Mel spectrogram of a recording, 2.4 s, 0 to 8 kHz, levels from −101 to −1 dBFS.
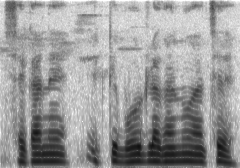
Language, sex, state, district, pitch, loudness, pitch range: Bengali, male, Assam, Hailakandi, 125 Hz, -15 LUFS, 120-130 Hz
